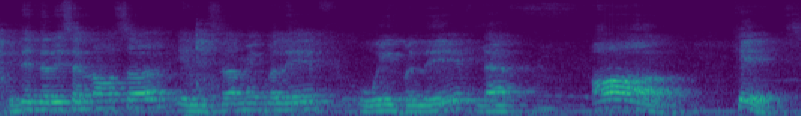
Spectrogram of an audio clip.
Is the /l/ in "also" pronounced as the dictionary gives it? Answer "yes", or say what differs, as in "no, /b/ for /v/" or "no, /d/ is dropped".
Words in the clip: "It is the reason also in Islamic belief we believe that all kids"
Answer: no, /n/ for /l/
